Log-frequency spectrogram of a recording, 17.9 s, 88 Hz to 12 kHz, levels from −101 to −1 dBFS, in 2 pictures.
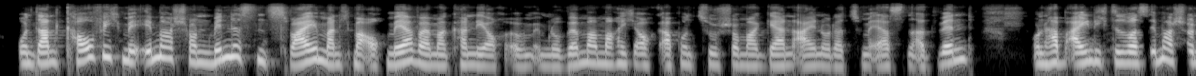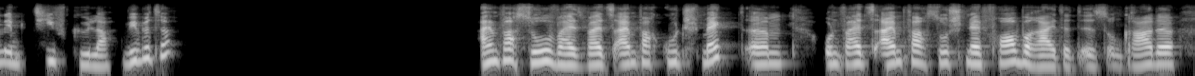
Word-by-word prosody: und 205 0 -3
dann 205 +1 +6
kaufe 280 +7 +2
ich 290 - -9
mir 225 -2 +1
immer 280 +5 +2
schon 220 -5 -4
mindestens 250 0 -1
2, 190 +7 +6
manchmal 185 -5 0
auch - - -4
mehr, 210 +4 +5
weil 185 -2 +3
man 180 -1 -3
kann 185 -1 -4
die 180 -1 -1
auch 165 - -6
im 170 +1 -9
im 175 - -12
November 185 +5 -2
mache 200 0 -3
ich 195 - -9
auch 185 0 -2
ab 180 +2 -2
und 195 -2 -10
zu 190 - -9
schon 190 0 -6
mal 180 -1 -2
gern 180 +1 -2
eine 175 0 -2
oder 165 -2 -8
zum 180 - -13
1. 170 - -5
Advent 210 - -1 0.4
und 200 +1 -4
habe 220 -1 +2
eigentlich 215 +3 +4
so 210 -1 -2
was 205 0 +2
immer 240 +1 0
schon 225 -1 -4
im 205 -1 -4
Tiefkühler. 185 -8 -6
Wie 225 +4 -2
bitte? 330 +5 -3 2.3
Einfach 240 +2 +3
so, 220 0 +1
weil 185 -2 +2
weil's 190 -1 +3
einfach 205 +2 +2
gut 220 -2 -7
schmeckt, 230 +7 +1
ähm, 200 +1 0 0.3
und 195 0 -6
weil's 200 +1 +2
einfach 205 +2 +4
so 210 0 -6
schnell 200 -1 +2
vorbereitet 195 -7 +1
ist. 165 - -8
Und 170 -2 -12
gerade, 195 +3 +2
200 Hz, 205 wpm, -24 LUFS, 185-220 Hz, 2.3 s, dann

